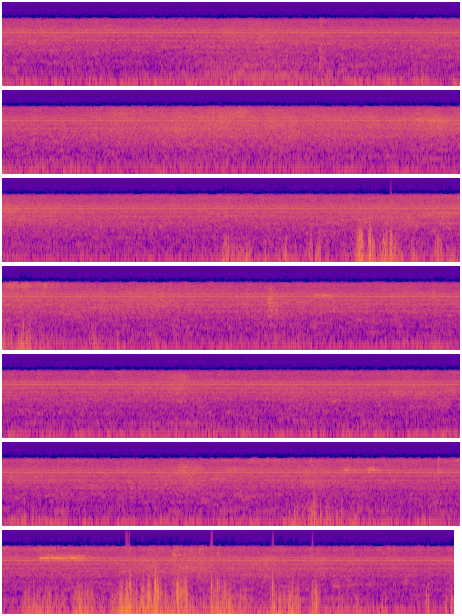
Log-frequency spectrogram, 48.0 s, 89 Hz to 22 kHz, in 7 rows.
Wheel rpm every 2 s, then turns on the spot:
0, 0, 0, 0, 0, 0, 0, 0, 0, 0, 0, 0, 0, 0, 0, 0, 0, 0, 0, 0, 0, 0, 0, 0.
none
